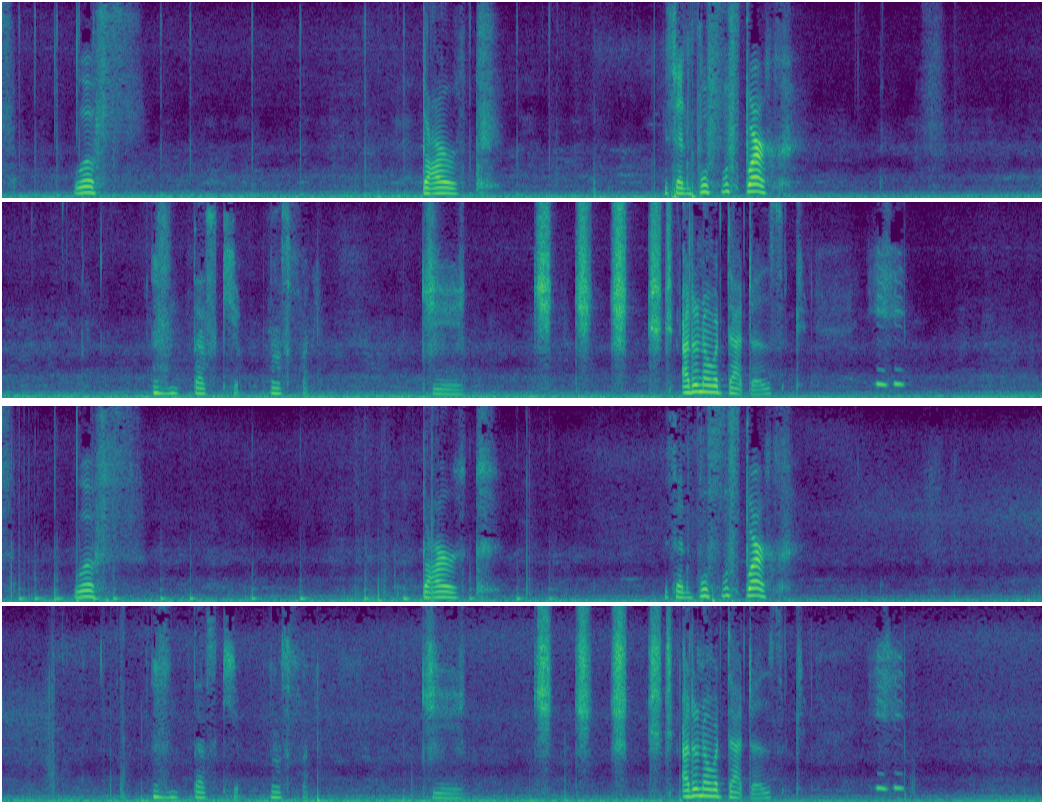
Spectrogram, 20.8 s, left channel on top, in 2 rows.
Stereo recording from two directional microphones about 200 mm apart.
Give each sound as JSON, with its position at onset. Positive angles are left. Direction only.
{"t": 0.7, "sound": "speech", "side_deg": 0}
{"t": 4.3, "sound": "speech", "side_deg": 0}
{"t": 6.6, "sound": "speech", "side_deg": 20}
{"t": 7.2, "sound": "speech", "side_deg": 5}
{"t": 11.9, "sound": "speech", "side_deg": 5}
{"t": 12.5, "sound": "a woman's voice", "side_deg": 25}
{"t": 13.1, "sound": "speech", "side_deg": 10}
{"t": 14.6, "sound": "speech", "side_deg": 5}
{"t": 15.7, "sound": "a sound", "side_deg": 5}
{"t": 19.1, "sound": "babbling", "side_deg": 5}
